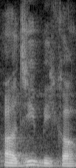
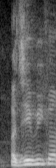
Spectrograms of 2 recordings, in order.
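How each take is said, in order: First: आजीविका with long opening aa; corrected form. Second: अजीविका with short opening a; incorrect form. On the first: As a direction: say आजीविका as "aa-jee-vika". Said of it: "ये होता है आजीविका". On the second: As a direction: say अजीविका as "a-jee-vika". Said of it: "अजीविका नहीं होता". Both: Shown as a demonstration.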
